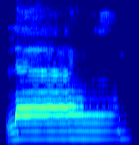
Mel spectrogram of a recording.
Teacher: আর এই লাম অক্ষরে চার আলিফ টান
